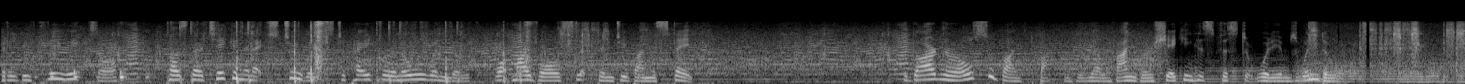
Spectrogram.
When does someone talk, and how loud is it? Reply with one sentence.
You can hear the talking from 0.0 to 7.1 s, at a steady volume; and from 9.0 to 13.5 s, getting quieter then louder.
